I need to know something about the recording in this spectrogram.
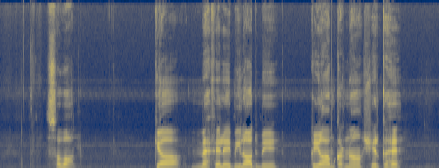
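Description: A man speaks into a close microphone, calmly and with emphasis, in short phrases.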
